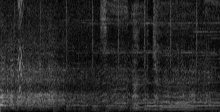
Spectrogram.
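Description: People laughing and chuckling over background music, with steady held notes in the second half.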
